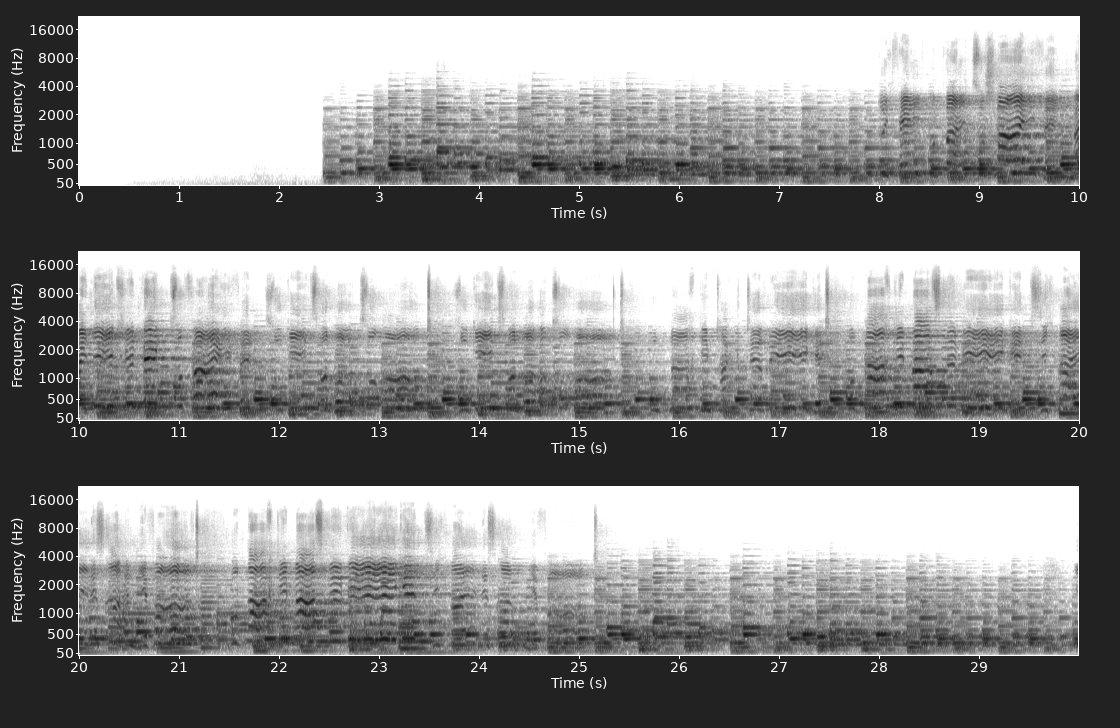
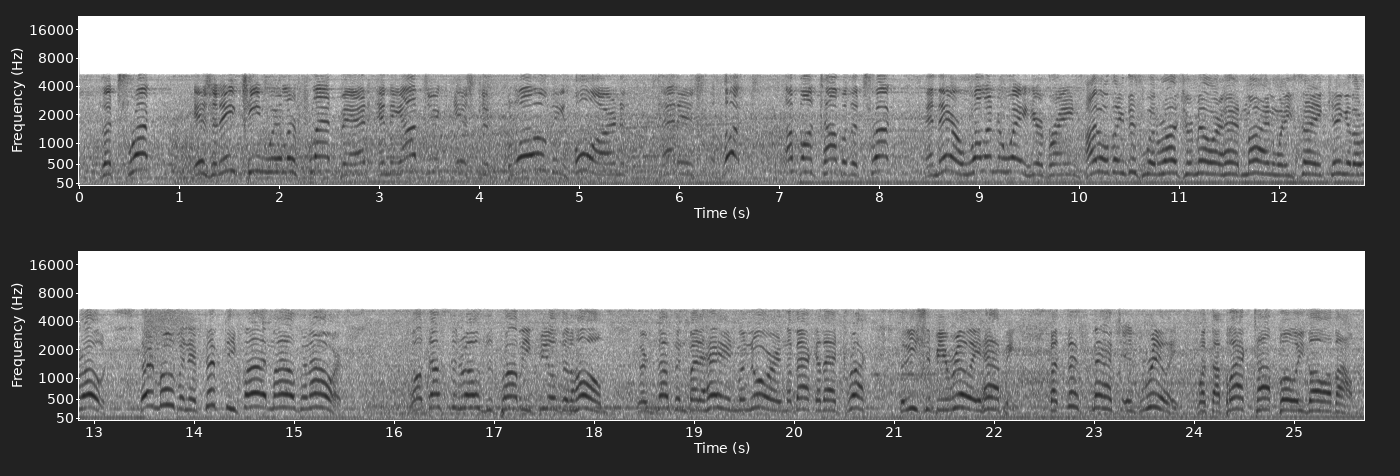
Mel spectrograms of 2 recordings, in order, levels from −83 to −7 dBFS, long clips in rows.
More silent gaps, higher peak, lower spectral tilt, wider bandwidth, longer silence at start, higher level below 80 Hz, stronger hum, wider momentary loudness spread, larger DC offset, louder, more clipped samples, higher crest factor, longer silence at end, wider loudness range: neither; first, -4 dBFS vs -10 dBFS; first, -5.5 dB/octave vs -4 dB/octave; first, 13.5 kHz vs 5.4 kHz; first, 2.45 s vs 0 s; second, -54 dBFS vs -42 dBFS; neither; about the same, 7 LU vs 5 LU; second, under 0.1% vs 0.5%; first, -21 LUFS vs -24 LUFS; neither; about the same, 18 dB vs 16 dB; about the same, 0 s vs 0 s; about the same, 4 LU vs 2 LU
